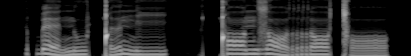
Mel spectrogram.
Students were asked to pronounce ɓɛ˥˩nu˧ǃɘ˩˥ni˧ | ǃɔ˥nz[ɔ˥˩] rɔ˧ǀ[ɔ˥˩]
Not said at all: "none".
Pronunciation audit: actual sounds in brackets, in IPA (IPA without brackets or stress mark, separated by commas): ɔ˥˩, ɔ˩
